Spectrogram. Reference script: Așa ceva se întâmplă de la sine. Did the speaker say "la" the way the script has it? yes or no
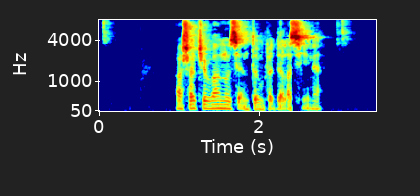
yes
